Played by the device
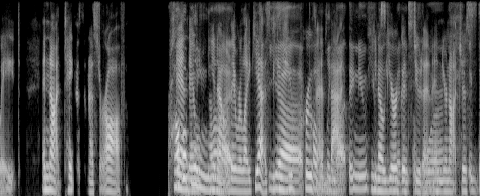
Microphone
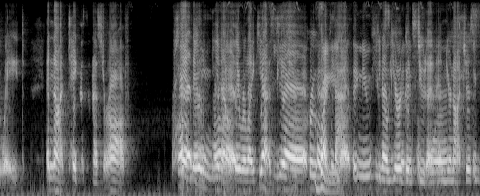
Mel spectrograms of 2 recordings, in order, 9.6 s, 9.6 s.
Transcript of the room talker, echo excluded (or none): Right,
